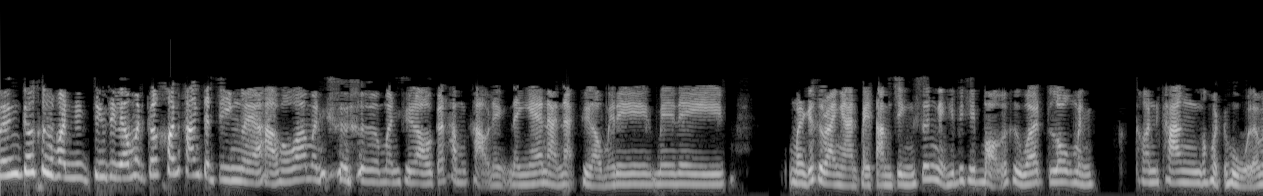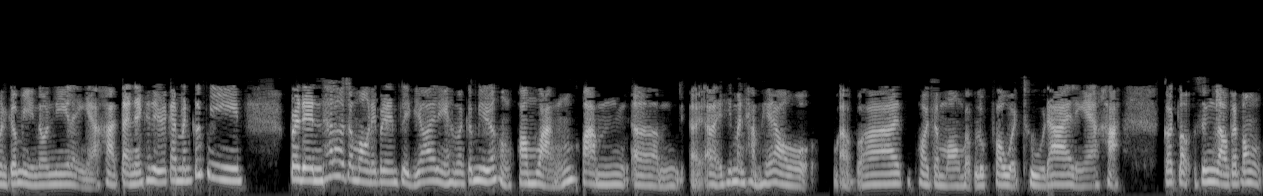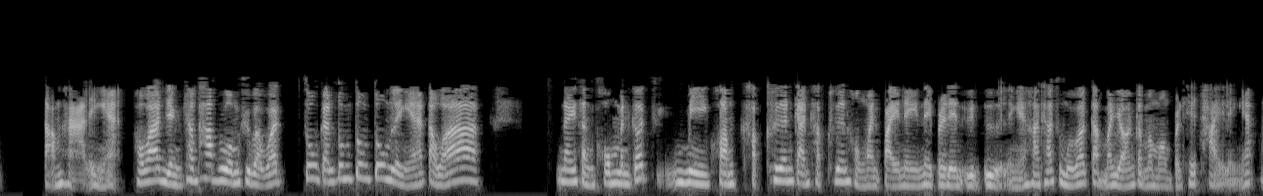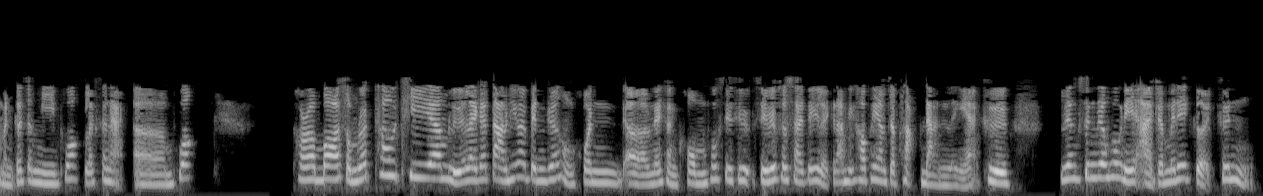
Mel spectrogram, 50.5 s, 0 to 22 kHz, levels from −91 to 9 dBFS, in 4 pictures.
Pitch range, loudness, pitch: 175-230 Hz, -22 LUFS, 195 Hz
